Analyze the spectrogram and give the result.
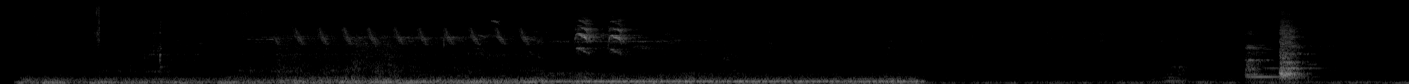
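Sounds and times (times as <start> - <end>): steady low hum: 3.1 - 9.3.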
